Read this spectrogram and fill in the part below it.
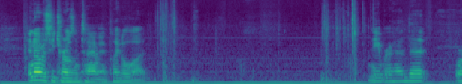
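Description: Plastic parts rustle and click as they are handled.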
